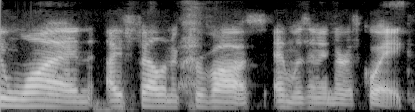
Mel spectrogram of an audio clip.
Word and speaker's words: crevasse: for anyone right yeah actually pronunciate it crevasse is crevasse the actual pronunciation I like that it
